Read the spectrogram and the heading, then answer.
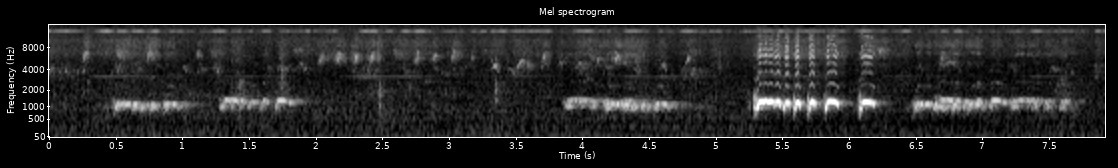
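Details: Perkutut, the zebra dove, heard as therapy song: two soft trilled coos, a pause, then a longer set of phrases ending in a loud staccato burst of rapid clipped notes and a rolling coo.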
